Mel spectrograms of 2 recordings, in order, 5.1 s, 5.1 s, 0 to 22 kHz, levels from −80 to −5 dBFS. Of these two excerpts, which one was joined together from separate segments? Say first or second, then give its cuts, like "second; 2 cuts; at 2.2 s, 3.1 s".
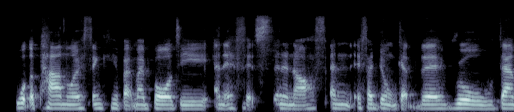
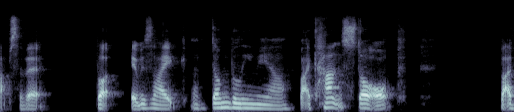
second; 2 cuts; at 1.9 s, 3.0 s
